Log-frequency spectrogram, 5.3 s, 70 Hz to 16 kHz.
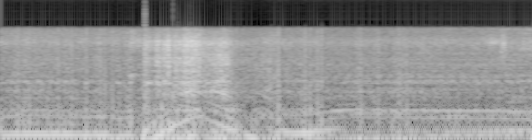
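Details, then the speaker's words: VS Commodore, about 300,000 km, idling too fast even warm: engine revs hard with uneven stumbling beat then heavy drone, missing badly under acceleration; owner suspects lean running and poor plugs, not valves, no oil smoke. "can also see that it's our boy here that it misses quite badly when you boot it"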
